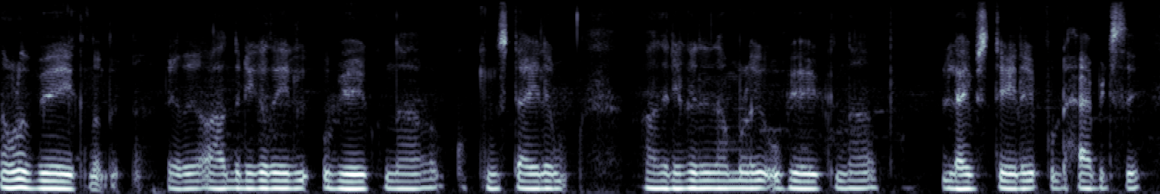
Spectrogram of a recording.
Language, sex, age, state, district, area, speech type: Malayalam, male, 30-45, Kerala, Malappuram, rural, spontaneous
